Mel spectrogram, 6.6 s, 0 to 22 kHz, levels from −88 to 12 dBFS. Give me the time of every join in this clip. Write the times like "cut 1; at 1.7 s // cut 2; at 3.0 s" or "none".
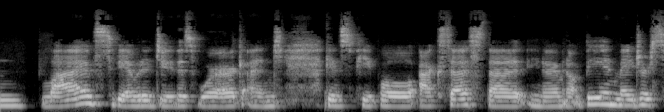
cut 1; at 3.2 s // cut 2; at 5.6 s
